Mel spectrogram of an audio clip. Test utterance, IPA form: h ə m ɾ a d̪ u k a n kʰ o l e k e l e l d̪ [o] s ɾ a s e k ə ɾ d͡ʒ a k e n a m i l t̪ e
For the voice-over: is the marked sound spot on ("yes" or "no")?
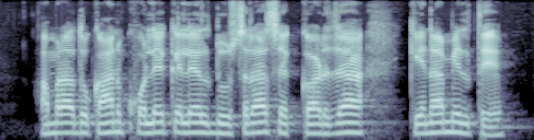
no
